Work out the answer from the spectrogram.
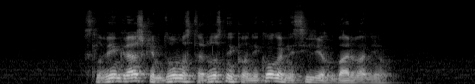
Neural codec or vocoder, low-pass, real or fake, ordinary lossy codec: none; 19.8 kHz; real; none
